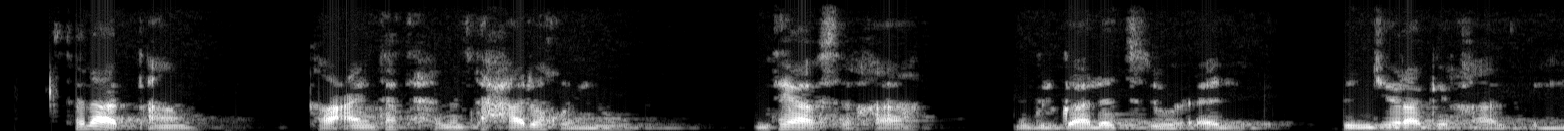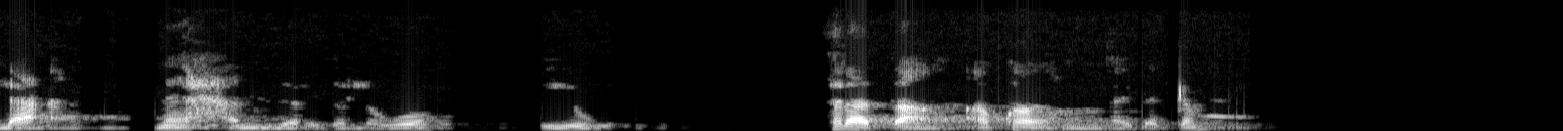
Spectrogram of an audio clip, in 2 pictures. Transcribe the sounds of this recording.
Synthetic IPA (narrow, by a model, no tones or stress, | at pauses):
sɐlat̪ʼːam | kʰaβʕa̰jnɐt̪ʰat̪ħɨmɨlt̪ʰɐħad̪ɐxʰo̞jnu | ʔɨnt̪ʰajaβsɨɾxa | mɨɡɨlɡalot̪zɨwʕɨl | bɨnd͡ʒiɾaɡeɾxazɨβɨlːaʕnajħamlzɐɾizɐlːɐwo̞ | ʔɨjːu | sɐlat̪ʼːama̰βkʰaajxunɨnt̪ʰajt̪ʼɐkʼːɨm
